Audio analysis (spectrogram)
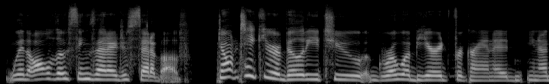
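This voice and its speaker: Smooth-voiced woman, playful and dry-recorded. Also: fairly high pitch, fairly bright tone, dry recording. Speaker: podcast segment presenter. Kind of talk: comedic monologue about beards.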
